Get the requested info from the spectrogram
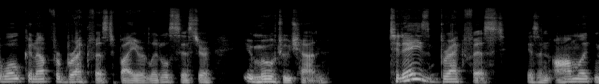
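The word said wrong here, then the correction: imouto: Is that how you pronounce that enigma? – It's Imoto. – Imoto.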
